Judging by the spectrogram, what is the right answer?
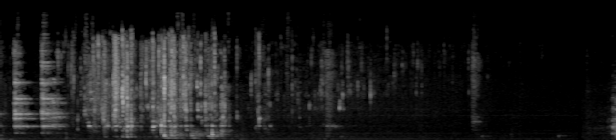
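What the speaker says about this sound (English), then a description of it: "now we're just going to pour the kefir grains in the jar" Water kefir grains poured through a funnel into a jar give a burst of wet plops, drips and glassy clinks for about two seconds, followed by a few scattered faint drips and taps in near silence.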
